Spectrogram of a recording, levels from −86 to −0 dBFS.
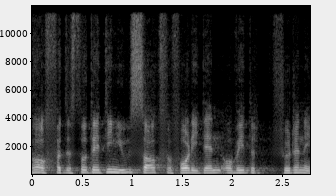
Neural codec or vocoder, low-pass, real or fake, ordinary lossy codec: codec, 24 kHz, 0.5 kbps, DualCodec; none; fake; none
